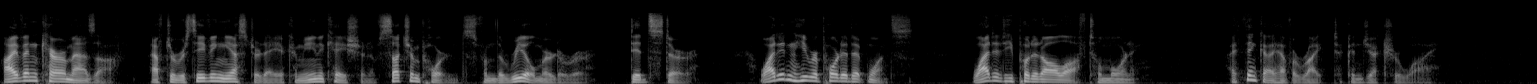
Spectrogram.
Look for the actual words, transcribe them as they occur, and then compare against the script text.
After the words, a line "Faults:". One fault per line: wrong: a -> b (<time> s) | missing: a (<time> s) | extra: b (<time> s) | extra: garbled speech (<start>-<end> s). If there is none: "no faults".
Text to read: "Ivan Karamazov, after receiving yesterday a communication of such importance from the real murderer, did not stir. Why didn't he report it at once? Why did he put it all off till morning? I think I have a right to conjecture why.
"Ivan Karamazov, after receiving yesterday a communication of such importance from the real murderer, did stir. Why didn't he report it at once? Why did he put it all off till morning? I think I have a right to conjecture why.
Faults:
missing: not (6.5 s)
